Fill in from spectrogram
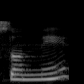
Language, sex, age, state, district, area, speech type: Kannada, female, 45-60, Karnataka, Chikkaballapur, rural, read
